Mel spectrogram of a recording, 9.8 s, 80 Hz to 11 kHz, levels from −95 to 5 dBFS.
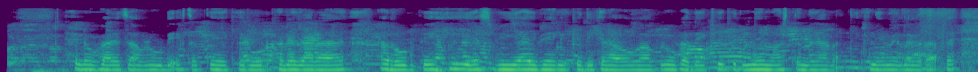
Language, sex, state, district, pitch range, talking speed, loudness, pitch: Hindi, male, Uttar Pradesh, Jalaun, 160-170 Hz, 190 wpm, -30 LUFS, 165 Hz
